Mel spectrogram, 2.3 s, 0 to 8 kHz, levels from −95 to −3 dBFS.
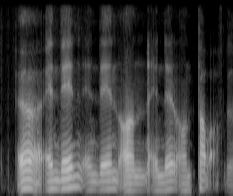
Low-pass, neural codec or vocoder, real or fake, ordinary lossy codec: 7.2 kHz; codec, 16 kHz in and 24 kHz out, 0.9 kbps, LongCat-Audio-Codec, four codebook decoder; fake; none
